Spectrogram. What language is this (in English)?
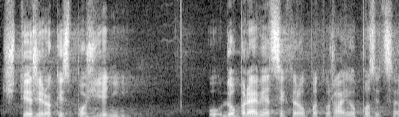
Czech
